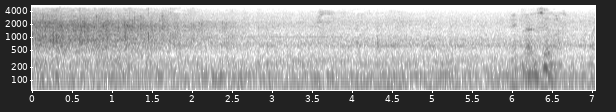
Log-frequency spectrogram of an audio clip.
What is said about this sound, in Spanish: Y le damos un buen aplauso al Señor y nos sentamos, hermano.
